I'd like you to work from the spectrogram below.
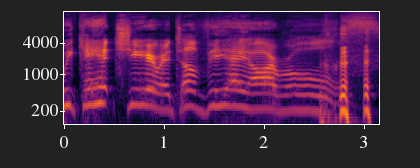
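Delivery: put-on very slow, stretched-out, high-pitched call. Retelling a yell at Sam during the match: retelling own yell. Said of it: "I'm yelling at Sam".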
